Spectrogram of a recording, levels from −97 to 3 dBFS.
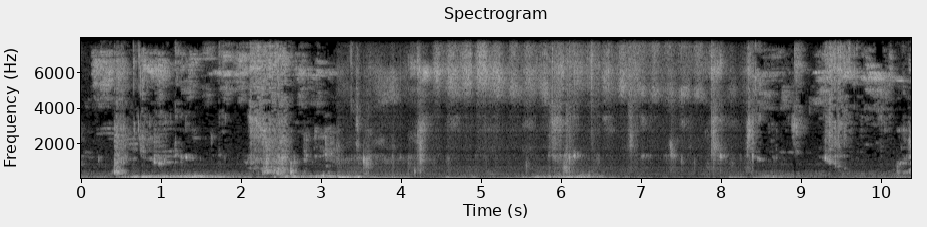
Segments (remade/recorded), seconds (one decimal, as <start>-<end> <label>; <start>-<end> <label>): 0.0-3.2 recorded; 3.2-8.4 remade; 8.4-10.4 recorded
